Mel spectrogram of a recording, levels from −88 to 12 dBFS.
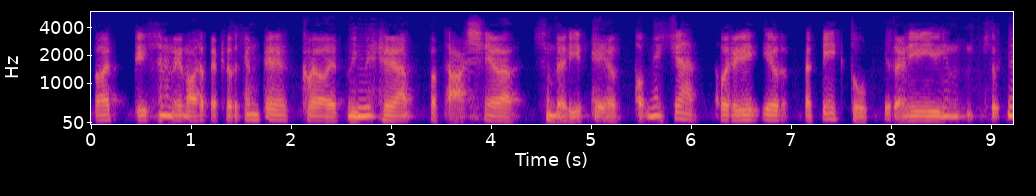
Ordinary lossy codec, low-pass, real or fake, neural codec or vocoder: MP3, 32 kbps; 5.4 kHz; fake; codec, 16 kHz, 0.5 kbps, FreqCodec, larger model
